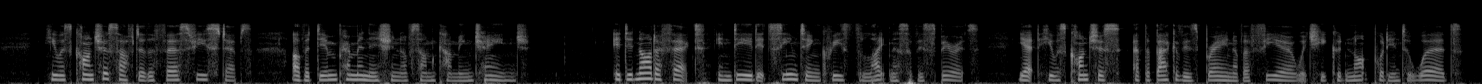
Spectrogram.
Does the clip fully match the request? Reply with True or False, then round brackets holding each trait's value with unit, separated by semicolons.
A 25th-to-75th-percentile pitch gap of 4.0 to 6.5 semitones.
False (2.9 semitones)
